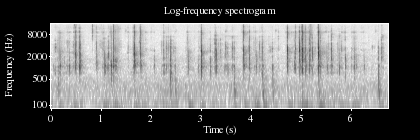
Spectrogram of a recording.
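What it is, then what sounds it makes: Plastic mechanical keyboard being typed on. Fingertips of both hands type soft, quick taps on a cheap compact mechanical keyboard with grey and orange plastic keycaps and a hollow plastic case. The keystrokes land as short, bright, clacky plastic clicks in an irregular, flowing rhythm, each dying away almost instantly over a faint low hum.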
